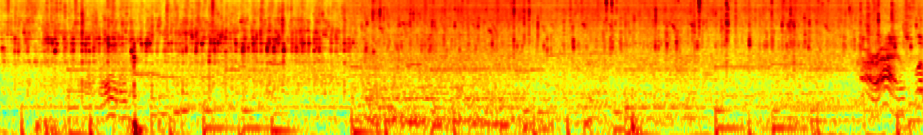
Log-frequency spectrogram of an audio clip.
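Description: Magnolia frozen chicken lumpia fry in grease in a covered pan, giving a steady, dense sizzle and crackle like rain on a surface that runs throughout, with a brief spoken remark over it.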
